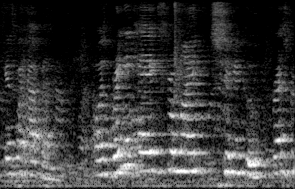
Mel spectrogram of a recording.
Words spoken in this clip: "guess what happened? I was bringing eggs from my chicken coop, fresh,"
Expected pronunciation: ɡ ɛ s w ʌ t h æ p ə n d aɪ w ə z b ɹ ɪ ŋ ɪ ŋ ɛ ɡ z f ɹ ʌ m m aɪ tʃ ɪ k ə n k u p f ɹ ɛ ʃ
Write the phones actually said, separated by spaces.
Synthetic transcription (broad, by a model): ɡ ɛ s w ʌ t h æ p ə n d aɪ w ə z b ɹ ɪ ŋ ɪ ŋ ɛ ɡ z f ɹ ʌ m m aɪ ʃ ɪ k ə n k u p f ɹ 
